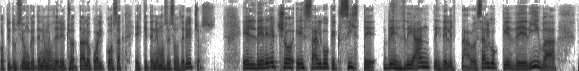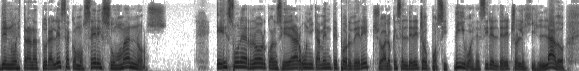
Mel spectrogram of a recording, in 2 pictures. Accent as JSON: {"language": "Spanish", "country": "Argentina", "said": "qué es lo que nosotros tenemos que tomar conciencia como argentinos"}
